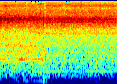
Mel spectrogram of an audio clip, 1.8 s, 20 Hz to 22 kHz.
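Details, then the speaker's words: Restored Electrolux D820M (Lux 1 Royal) vacuum, small electric turbo brush head tested for the first time: a harsh hissy rush with a rough rubbing edge over the motor; the worn head sounds terrible but works. "Oh, wow! I can't move that. I mean, it sounds terrible, but it works."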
